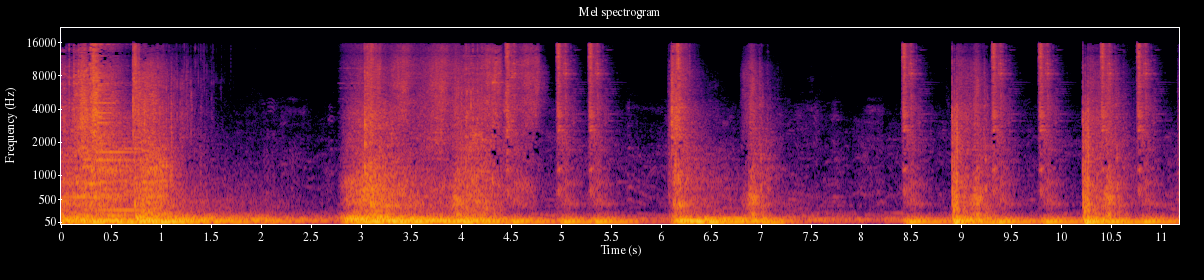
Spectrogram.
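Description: Game sound effects whoosh and chime in short bursts.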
